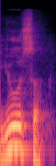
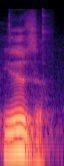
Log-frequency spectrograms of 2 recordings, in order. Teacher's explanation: 사용이라는 명사로 사용할 때는 요것이 발음이 use라고 발음됩니다. use. 무성 발음이죠. 무성음. use가 되고, 이게 동사가 돼서 사용하다라는 동사로 사용되면은 발음이 유성 발음답니다. 유성음.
